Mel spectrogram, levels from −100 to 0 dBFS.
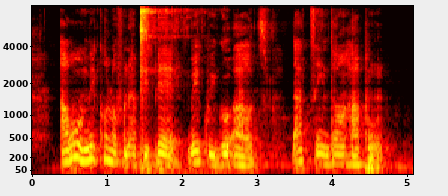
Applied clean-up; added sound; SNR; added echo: none; Tambourine; 3 dB; reverberation time 0.3 s.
